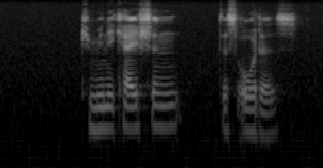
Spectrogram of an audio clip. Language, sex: English, male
